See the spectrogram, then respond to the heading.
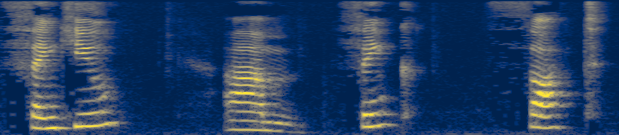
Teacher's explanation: the sound of kind of s but with the tongue out of your mouth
